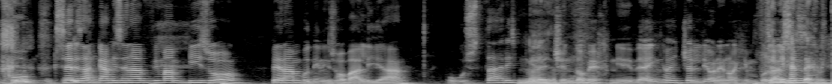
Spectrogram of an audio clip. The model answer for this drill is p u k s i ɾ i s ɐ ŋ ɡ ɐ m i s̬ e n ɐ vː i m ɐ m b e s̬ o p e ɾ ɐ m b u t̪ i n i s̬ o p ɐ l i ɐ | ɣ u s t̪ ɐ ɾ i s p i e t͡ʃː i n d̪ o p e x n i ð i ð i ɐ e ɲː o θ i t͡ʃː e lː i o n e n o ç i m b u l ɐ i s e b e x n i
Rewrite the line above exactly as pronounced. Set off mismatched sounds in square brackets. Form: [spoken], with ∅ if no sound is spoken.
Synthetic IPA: p u k s [e] ɾ i s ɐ ŋ ɡ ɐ m i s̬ e n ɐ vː i m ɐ m b [i] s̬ o p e ɾ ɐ m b u t̪ i n i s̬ o p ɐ l i ɐ | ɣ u s t̪ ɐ ɾ i s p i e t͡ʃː i n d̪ o p e x n i ð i ð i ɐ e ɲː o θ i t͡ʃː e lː i o n e n o ç i m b u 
